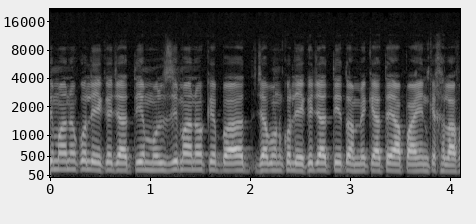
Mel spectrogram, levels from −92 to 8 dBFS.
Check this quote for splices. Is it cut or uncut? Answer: uncut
